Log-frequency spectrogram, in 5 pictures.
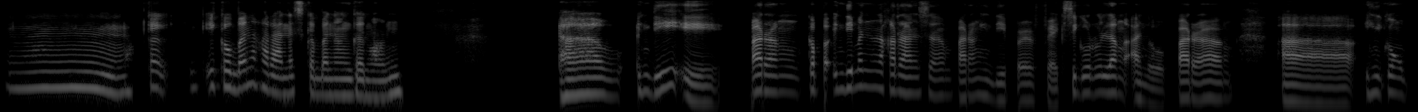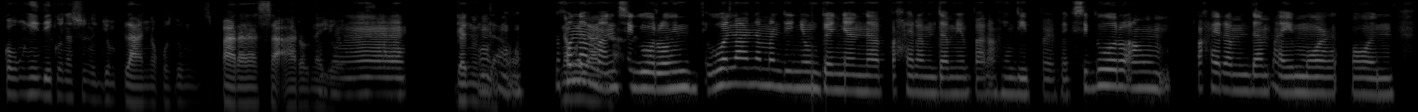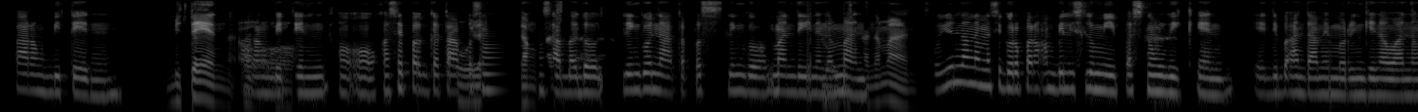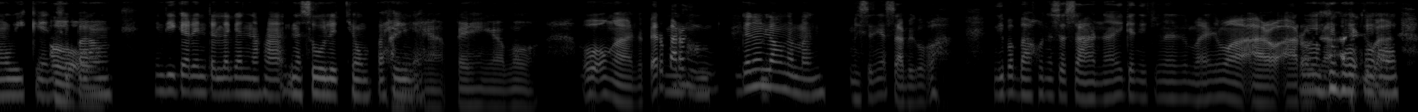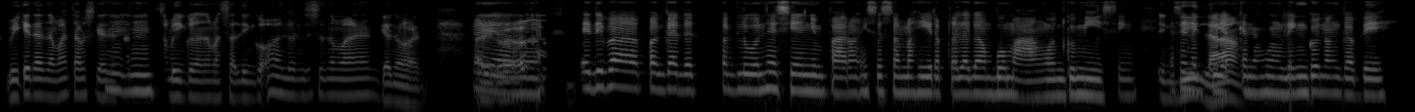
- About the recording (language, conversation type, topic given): Filipino, unstructured, Ano ang ideya mo ng perpektong araw na walang pasok?
- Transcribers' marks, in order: drawn out: "Hmm"; dog barking; drawn out: "Hmm"; laughing while speaking: "ano, di ba"; laughing while speaking: "Ah"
